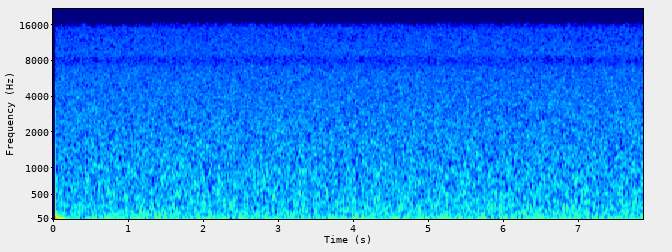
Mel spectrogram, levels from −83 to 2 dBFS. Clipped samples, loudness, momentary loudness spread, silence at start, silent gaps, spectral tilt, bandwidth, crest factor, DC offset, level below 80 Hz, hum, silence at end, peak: under 0.1%; -39 LUFS; 0 LU; 0 s; none; -2.5 dB/octave; 17 kHz; 22 dB; under 0.1%; -48 dBFS; none; 0 s; -16 dBFS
